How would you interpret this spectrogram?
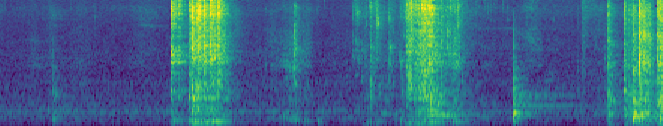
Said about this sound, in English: after cutting them up, I wash them again.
